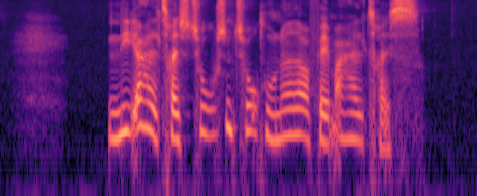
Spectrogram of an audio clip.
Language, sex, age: Danish, female, 55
